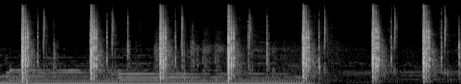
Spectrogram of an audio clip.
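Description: Seven sharp, snappy reports from a 10/22 rifle fired off a bag at targets, spaced at a quick, fairly even rhythm with brief ringing decay between shots, close and loud with no talk.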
